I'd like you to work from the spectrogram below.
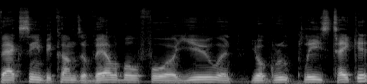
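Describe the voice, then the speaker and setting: In a very clean recording with a silent background, a man with an unremarkable speaking voice talks at a moderate pace, his fairly low pitch showing ordinary variation. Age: 60s. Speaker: pastor. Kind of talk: conversational interview.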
